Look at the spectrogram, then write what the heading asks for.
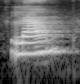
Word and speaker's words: lamb: The first condition is B is not pronounced after M at the end of a word. If you see the examples, cum, thumb, climb, crumb, lamb, etc.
